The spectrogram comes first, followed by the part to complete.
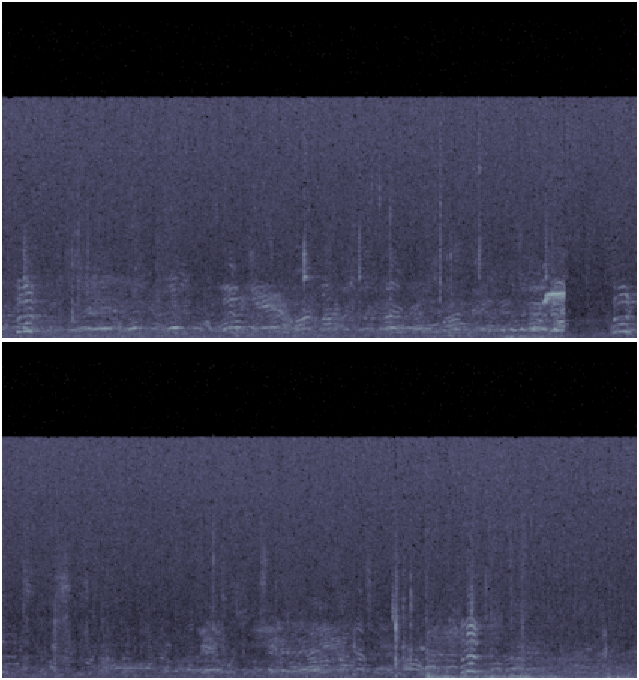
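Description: Faint distant shouting voices of players and coaches across a football practice field. The sound drops abruptly about halfway through, and a low rumble comes in near the end.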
